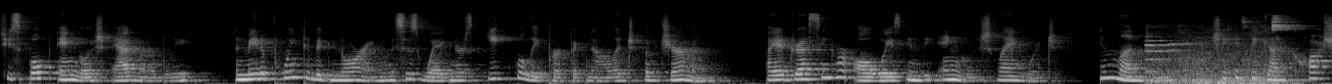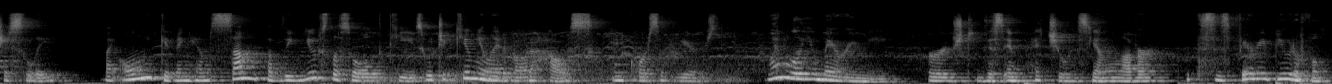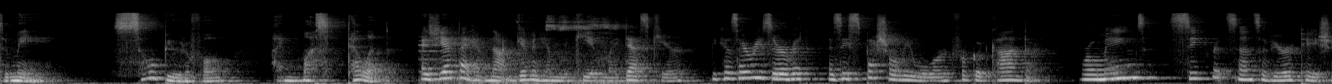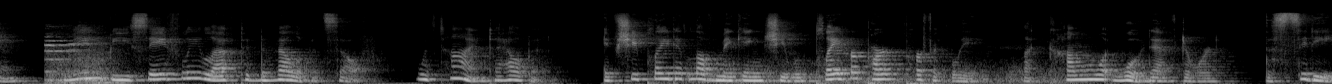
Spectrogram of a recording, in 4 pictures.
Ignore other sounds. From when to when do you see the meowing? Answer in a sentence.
You can hear the meowing from 11.4 to 12.9 s, from 30.8 to 33.1 s and from 40.4 to 41.1 s.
